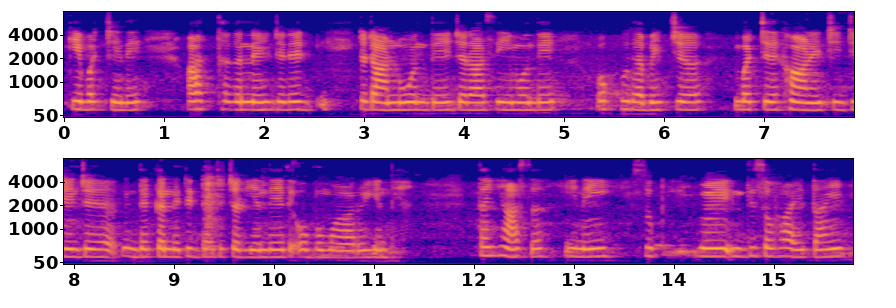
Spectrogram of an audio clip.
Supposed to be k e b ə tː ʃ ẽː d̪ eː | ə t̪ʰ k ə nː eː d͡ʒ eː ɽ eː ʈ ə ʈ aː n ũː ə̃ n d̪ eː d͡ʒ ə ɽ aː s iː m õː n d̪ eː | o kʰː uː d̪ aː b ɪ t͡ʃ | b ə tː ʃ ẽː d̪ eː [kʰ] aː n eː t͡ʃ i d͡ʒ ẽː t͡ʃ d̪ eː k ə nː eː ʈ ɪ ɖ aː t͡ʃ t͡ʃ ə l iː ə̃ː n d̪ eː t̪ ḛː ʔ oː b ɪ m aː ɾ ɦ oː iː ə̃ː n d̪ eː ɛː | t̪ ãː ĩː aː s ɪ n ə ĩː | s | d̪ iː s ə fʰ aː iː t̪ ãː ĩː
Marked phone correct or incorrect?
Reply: correct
